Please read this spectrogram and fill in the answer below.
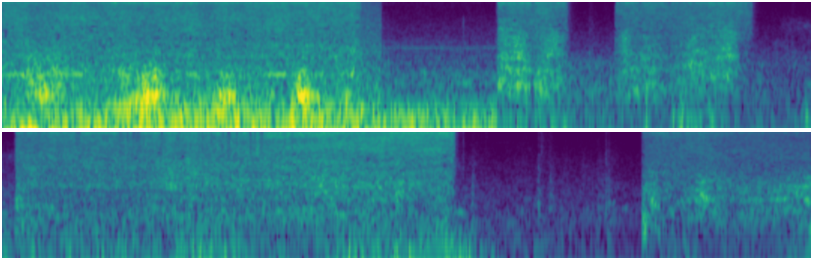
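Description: Gravity-feed compressed-air paint spray gun hissing as it sprays, in several bursts that start and stop as the trigger is pulled and released, with a longer break near the end.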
